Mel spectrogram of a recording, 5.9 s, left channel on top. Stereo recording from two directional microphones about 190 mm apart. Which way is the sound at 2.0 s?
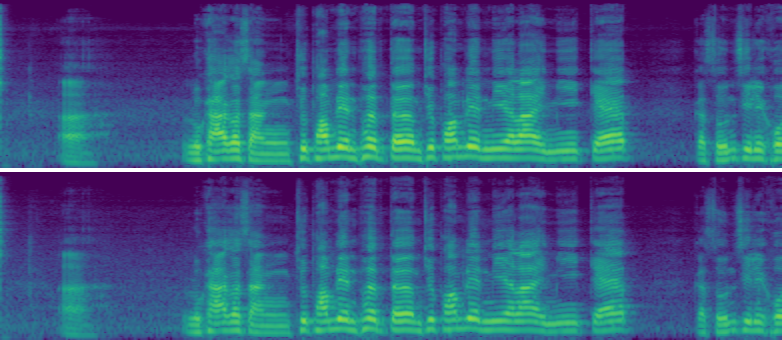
Centre (ahead or behind).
